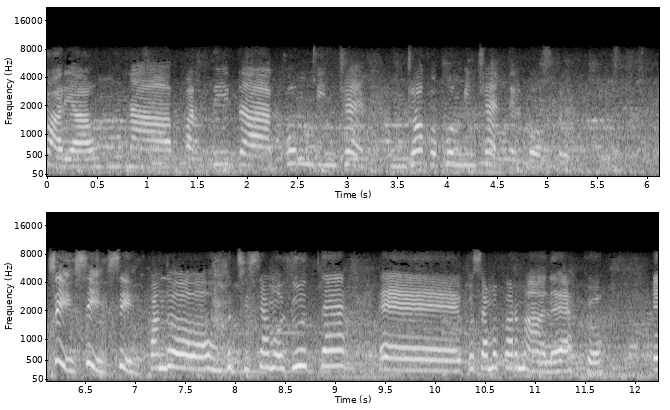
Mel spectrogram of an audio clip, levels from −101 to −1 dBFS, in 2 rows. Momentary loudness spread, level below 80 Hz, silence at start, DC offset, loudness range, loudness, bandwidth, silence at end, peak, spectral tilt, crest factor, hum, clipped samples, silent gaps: 10 LU; -52 dBFS; 0 s; under 0.1%; 5 LU; -18 LUFS; 8.8 kHz; 0 s; -2 dBFS; -5 dB/octave; 16 dB; none; under 0.1%; none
